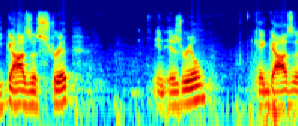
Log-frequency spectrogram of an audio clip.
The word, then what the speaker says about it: Gaza: So if anyone's familiar with the Gaza Strip in Israel, okay, Gaza is a very ancient name, but it's not Gaza, it's Gaza, okay?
